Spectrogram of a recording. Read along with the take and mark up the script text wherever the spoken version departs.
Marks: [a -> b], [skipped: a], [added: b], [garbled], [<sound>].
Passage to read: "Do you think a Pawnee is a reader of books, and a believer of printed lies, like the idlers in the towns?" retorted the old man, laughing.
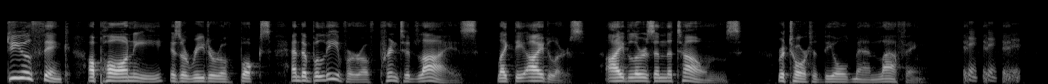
"Do you think a Pawnee is a reader of books, and a believer of printed lies, like the idlers [added: idlers] in the towns?" retorted the old man, laughing. [laugh]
